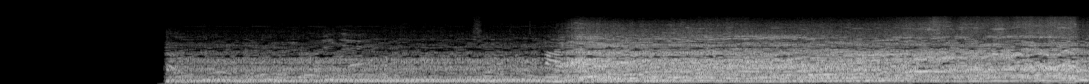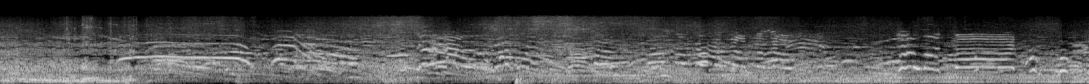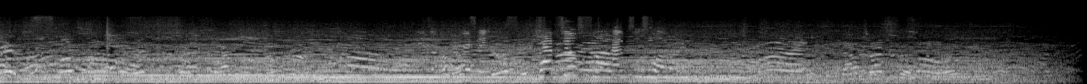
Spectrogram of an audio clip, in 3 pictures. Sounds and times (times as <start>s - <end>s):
Speech: 14.2s - 28.7s.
